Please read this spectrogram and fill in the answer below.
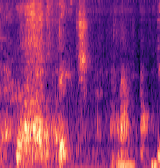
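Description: Quiet, low murmuring voices with a few soft thumps.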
